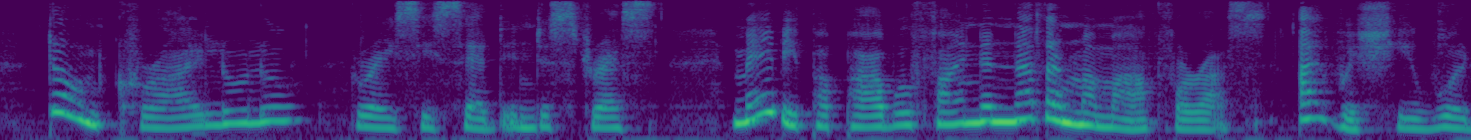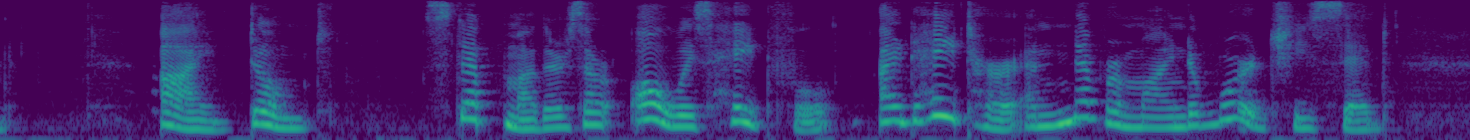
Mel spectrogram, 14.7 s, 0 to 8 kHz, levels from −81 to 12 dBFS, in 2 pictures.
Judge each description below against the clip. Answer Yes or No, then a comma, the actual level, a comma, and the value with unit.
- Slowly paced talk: No, average, 145 wpm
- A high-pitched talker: Yes, high, 200 Hz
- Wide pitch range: Yes, wide, 6.9 semitones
